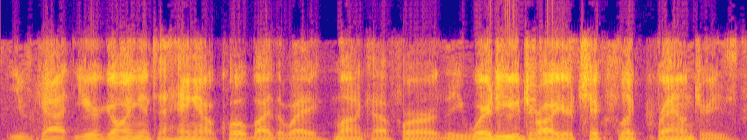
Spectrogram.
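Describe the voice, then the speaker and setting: A woman with a remarkably deep voice chats casually and wryly on a web panel. The call sounds muffled, with clear noise. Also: fairly even intonation, normal speed. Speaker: panel guest in an online hangout. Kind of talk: casual chat. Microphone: video call. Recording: dull, noisy web call audio.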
